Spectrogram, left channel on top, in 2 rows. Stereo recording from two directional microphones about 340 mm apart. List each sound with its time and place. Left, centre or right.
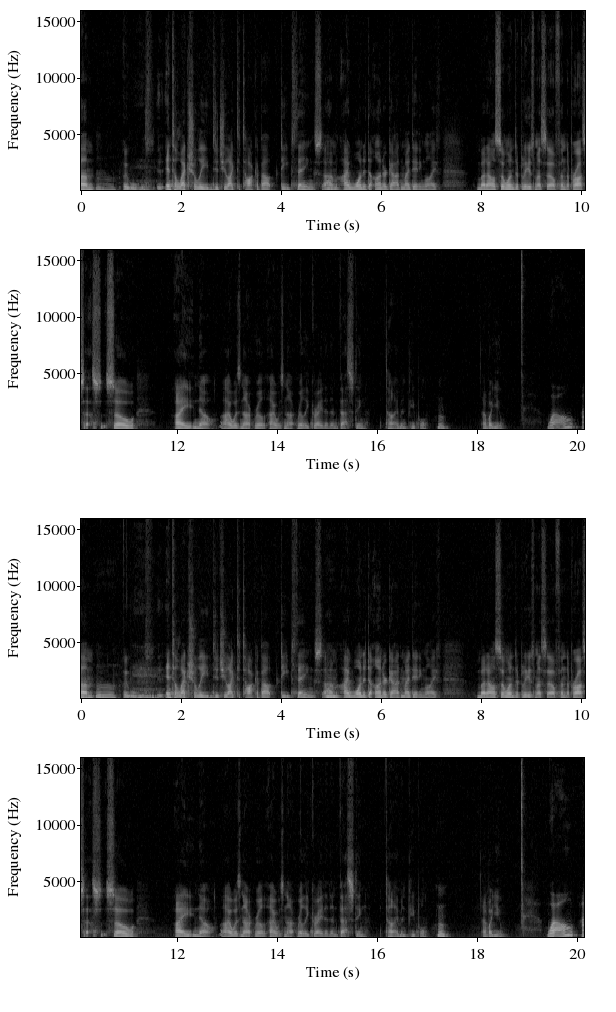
0.0 s a sound: left
0.8 s speech: left
5.5 s speech: centre
17.2 s speech: right
18.1 s speech: left
18.9 s a sound: right
19.5 s speech: right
